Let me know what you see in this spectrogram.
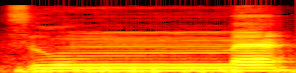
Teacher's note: ثم huruf tha, ujung lidah di ujung gigi atas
